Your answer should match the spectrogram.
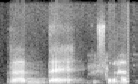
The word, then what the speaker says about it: श्रद्धया: श्रद्धया में द आधा है, ध पूरा है, इसको ध्यान रखिएगा।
